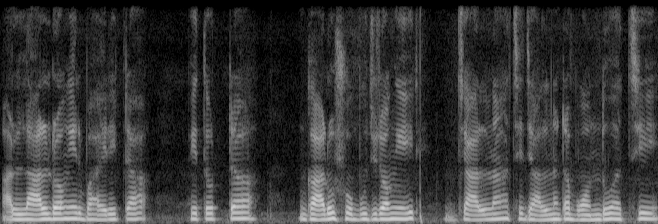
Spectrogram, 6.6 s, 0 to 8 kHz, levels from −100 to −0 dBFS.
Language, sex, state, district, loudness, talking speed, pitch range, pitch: Bengali, female, West Bengal, Dakshin Dinajpur, -25 LUFS, 125 wpm, 180-200 Hz, 195 Hz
